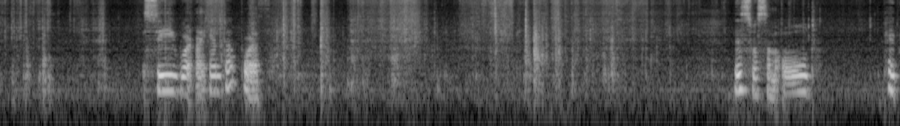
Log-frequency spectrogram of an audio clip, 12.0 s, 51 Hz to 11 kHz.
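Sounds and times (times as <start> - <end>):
paper sheets rustling: 0.0 - 1.5, 2.7 - 9.2.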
